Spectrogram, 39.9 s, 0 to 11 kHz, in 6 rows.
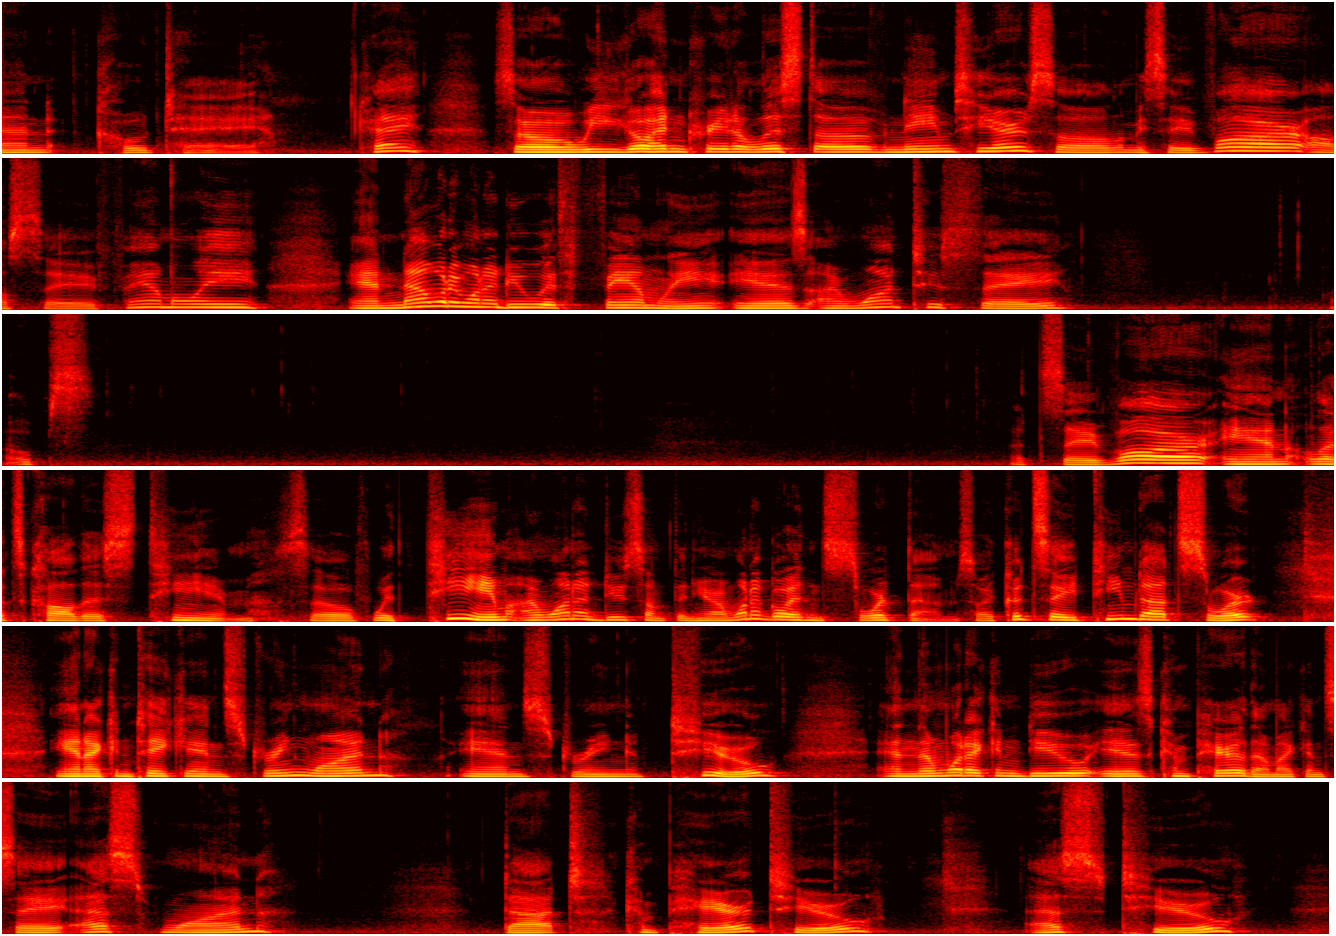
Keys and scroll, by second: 5.7 Return, 13.9 super+z, 19.0 Return, 25.8 Return, 37.4 Return.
